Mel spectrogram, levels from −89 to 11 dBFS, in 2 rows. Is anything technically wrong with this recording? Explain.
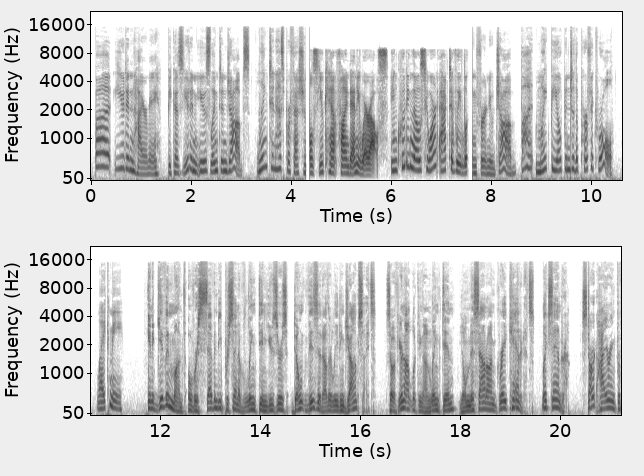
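Yes. From 4.30 to 7.63 s, starting just before "for a new job", the speech turns duller and boxier. Nothing above 8.6 kHz comes through, the level shifts by about 5 dB, a faint new background noise appears well below the speech, and an 80 ms gap marks the change. This is likely an input switched to a poorer device partway through, to a narrower-band microphone or a headset call profile with its own tone and noise.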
